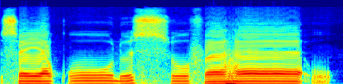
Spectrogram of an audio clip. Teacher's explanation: panjangkan lafal bunyi ha sepanjang 4 harakat atau 5 harakat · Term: mad wajib muttasil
